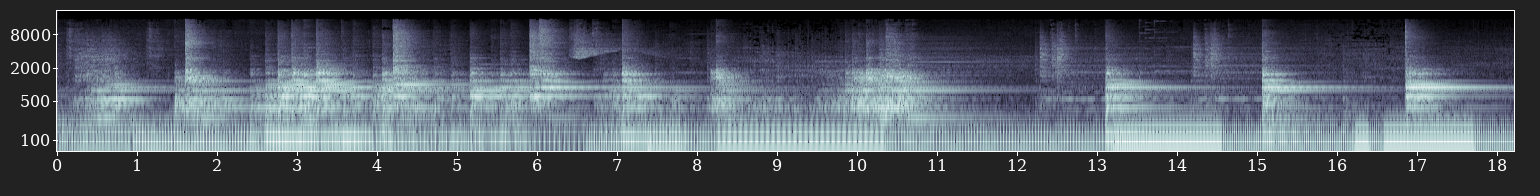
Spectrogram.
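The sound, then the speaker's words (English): An ancient drum struck again and again at an unhurried pace during a recording session, each hit blooming into a ringing, bell-like metallic resonance over a deep low hum. Fairly loud, with no talking. “from that session, we extracted 51 sounds or stems”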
